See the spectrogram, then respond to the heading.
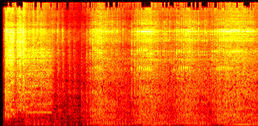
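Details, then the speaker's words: Honda Activa scooter, engine opened: tappets and timing OK, but bore and piston in bad condition; revving in bursts with rough, rattly mechanical clatter over the exhaust; piston and bore wear. "Activa sound engine खुला देख problem को already खुल देख टैपिड और timing असुविधा नहीं ठीकठाक मतलब head king sorry bore किबा crow देख पिस्टन अवस्था पूरा को पूरा खरा साउंड"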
